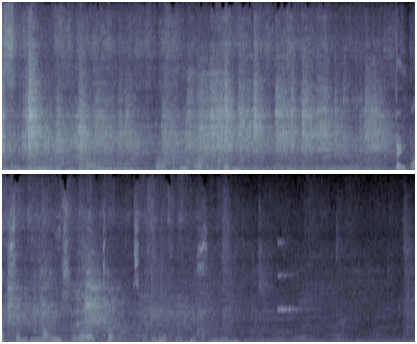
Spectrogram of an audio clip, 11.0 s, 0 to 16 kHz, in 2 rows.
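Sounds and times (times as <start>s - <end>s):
faint voices of shoppers: 0.0s - 11.0s
rumbling store background noise: 0.0s - 11.0s.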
